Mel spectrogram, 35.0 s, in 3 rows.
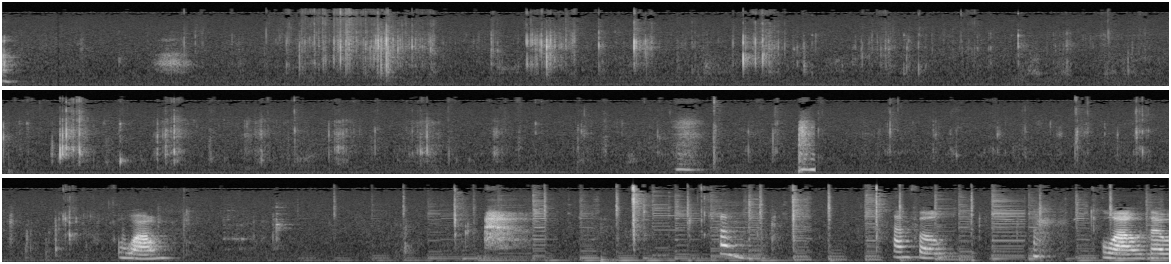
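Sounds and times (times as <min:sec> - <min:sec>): biting crusty bread: 0:01.9 - 0:24.5
low hum: 0:26.3 - 0:35.0.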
